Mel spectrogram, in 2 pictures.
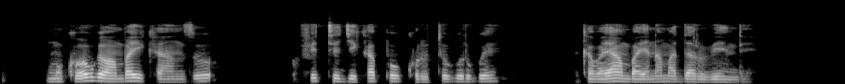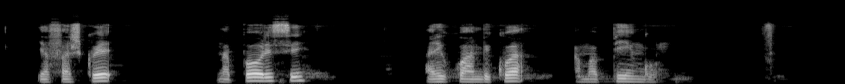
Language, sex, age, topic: Kinyarwanda, male, 18-24, government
